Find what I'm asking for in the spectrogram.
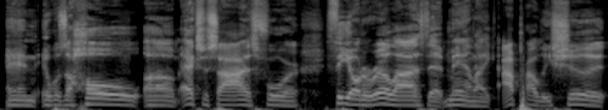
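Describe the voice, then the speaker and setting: A man hosting a casual podcast, chatting and telling stories in a slangy, animated way. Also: medium pitch, unhurried. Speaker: podcast host; teacher. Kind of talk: casual podcast chat and storytelling.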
